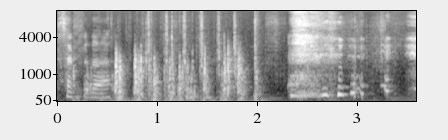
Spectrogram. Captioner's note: wiggles paper so it makes a noise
